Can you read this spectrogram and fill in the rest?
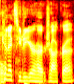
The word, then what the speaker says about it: chakra: I stay young with the chakra. – The chakras. I guess the appropriate Sanskrit pronunciation is chakra.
